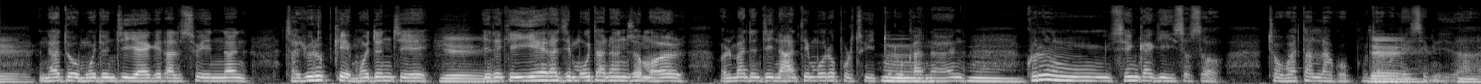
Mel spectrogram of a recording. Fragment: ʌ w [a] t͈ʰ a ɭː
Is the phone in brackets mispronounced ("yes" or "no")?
no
